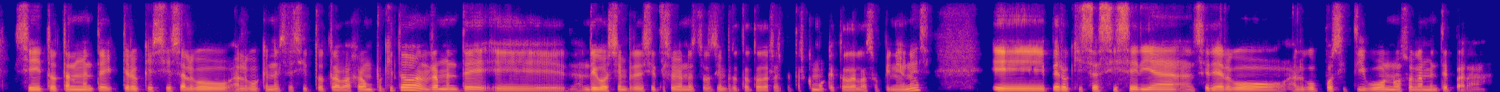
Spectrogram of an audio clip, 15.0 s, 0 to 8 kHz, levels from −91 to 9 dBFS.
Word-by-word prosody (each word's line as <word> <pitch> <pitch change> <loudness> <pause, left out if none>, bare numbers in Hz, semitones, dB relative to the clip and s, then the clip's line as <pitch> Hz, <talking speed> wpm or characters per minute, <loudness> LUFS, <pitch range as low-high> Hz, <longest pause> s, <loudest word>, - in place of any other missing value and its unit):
Sí, 125 -2 +2
totalmente. 125 -4 0
Creo, 125 -1 +1
que 135 - -4
sí 130 0 -1
es 130 - -2
algo 125 +1 +1
algo, 125 +1 -4
que - - -6
necesito 115 -3 -6
trabajar, 115 +1 0
un 130 - -3
poquito. 200 +2 +2
Realmente, 145 +1 +2 0.8
eh, - - -14 0.2
digo, 130 -1 +5
siempre, 125 +1 -1
si - - -4
te - - -8
soy 130 - -1
honesto, 120 -1 -5
siempre 120 +1 -8
trato 120 0 -4
de 120 - -1
respetar, - - -13
como - - -6
que - - -6
todas 120 0 -2
las - - -5
opiniones, 125 - -4 0.6
eh, 115 -3 +6
pero 120 -1 +4
quizás, 135 +3 0
sí - - +1
sería 140 -2 +3
sería 120 -1 +2
algo 125 -2 +1
algo 145 +4 -5
positivo, 130 0 -2
no 125 -1 -1
solamente 120 0 -3
para - - -6
125 Hz, 170 wpm, -24 LUFS, 120-135 Hz, 0.8 s, eh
